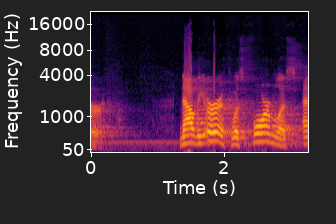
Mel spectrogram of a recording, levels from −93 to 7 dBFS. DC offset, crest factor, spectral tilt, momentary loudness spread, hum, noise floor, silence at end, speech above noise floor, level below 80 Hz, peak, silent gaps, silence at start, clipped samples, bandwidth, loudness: under 0.1%; 16 dB; -6.5 dB/octave; 9 LU; 60 Hz at -45 dBFS; -48 dBFS; 0 s; 34 dB; -60 dBFS; 0 dBFS; none; 0 s; under 0.1%; 8.8 kHz; -14 LUFS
